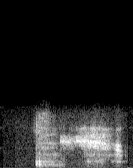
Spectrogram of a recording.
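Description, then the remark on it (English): A single sneeze bursts in with a sharp, breathy onset, then trails into a longer wheezy, tonal exhale before cutting off. It is moderately loud, with no talking. “Bless you.”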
